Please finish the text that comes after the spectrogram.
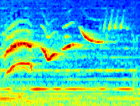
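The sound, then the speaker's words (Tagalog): Clear birdsong: sliding whistled notes rising and falling, then a quick burst of rapid, trilling chirps, heard over a soft steady background hum with no voices. “Ang kanilang mga huni ay maganda sa aking pakikinig.”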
